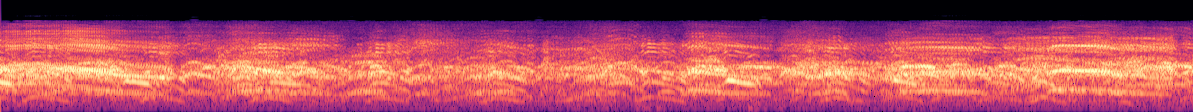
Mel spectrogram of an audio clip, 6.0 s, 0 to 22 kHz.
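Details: Black-headed gulls at Lake Sarymsak, Pavlodar region, Kazakhstan, 10 April 2011, calling nonstop: dense harsh cries over a lower layer of quick, regularly repeated arched notes.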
